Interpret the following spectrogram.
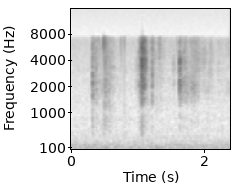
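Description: Faint handling of paper: a few short, soft rustles and scrapes, the loudest about a second in, as pages or cards are moved by hand.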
